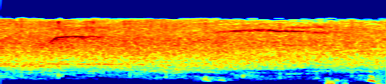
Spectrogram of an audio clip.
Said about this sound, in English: I'm telling you, and that's where I'd like to hear the applause.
